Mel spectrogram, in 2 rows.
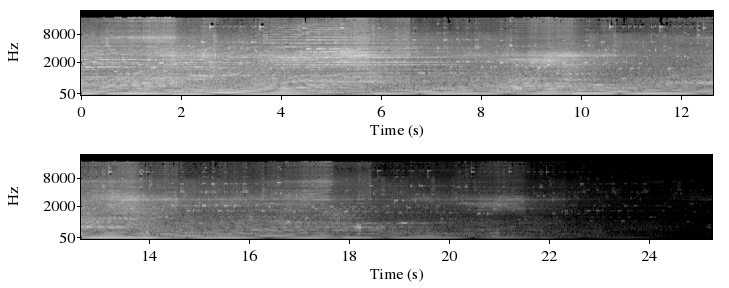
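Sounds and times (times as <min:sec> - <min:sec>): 
deep sustained bass notes made from scratched ice: 0:00.0 - 0:15.3
instrumental piece made from water, ice and gas sounds: 0:00.0 - 0:21.2.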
